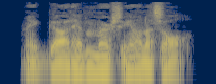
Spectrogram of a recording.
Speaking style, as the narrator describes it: muttered

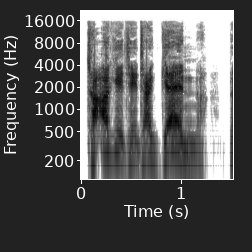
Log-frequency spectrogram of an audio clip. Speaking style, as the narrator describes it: bellowed Namat Jira

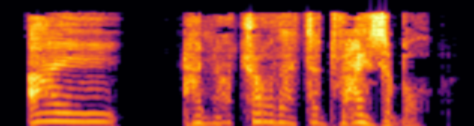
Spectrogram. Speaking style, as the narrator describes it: whispered Xenophilius

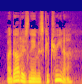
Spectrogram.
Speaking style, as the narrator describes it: Bannerman said softly

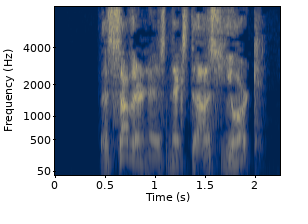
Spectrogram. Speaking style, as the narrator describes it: snapped

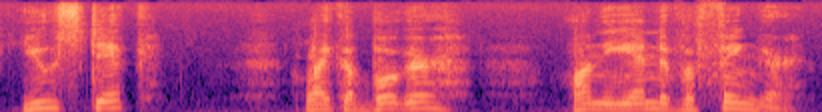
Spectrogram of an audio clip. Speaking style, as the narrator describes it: panted

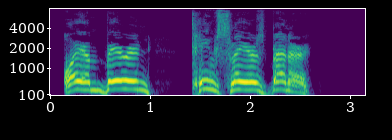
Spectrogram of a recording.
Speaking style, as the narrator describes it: he shouted

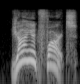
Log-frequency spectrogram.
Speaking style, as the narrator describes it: Cuthbert shouted

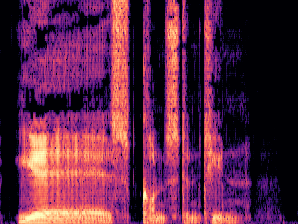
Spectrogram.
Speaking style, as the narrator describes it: Russ purred

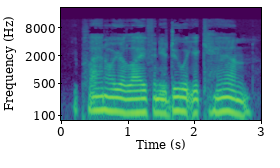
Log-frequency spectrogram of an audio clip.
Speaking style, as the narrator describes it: this spectral voice groaned

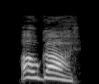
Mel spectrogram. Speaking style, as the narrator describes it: Don gasped

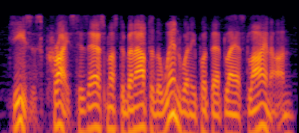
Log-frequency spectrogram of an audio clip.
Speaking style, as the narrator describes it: Larry said

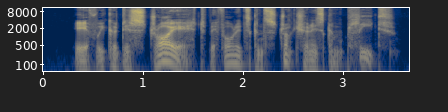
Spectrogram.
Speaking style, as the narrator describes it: Thane muttered

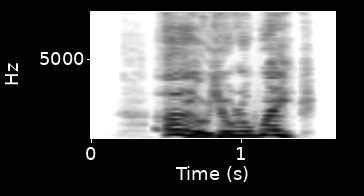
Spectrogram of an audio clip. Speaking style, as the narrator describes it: she cried, surprised to see Adric up and about

